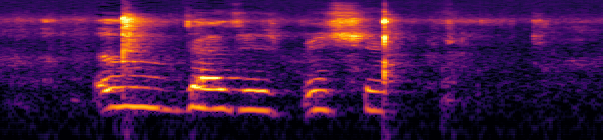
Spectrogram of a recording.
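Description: A young child talks loudly and excitedly close by.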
